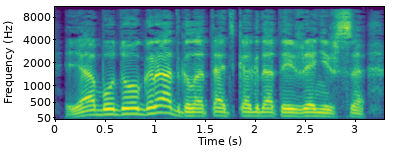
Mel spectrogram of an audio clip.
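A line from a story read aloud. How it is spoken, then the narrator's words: Reply, then laughter. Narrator (Russian): отвечал ему Рауф, и они оба расхохотались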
